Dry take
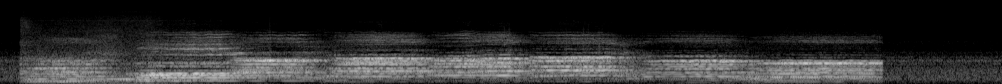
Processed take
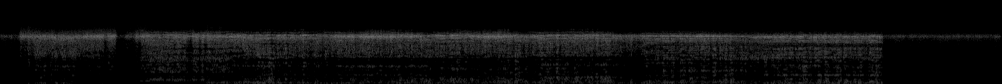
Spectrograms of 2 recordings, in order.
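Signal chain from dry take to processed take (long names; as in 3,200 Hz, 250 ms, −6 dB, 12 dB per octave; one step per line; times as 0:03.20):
stylus tracing distortion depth 0.05 ms
0:01.16–0:02.07: Bessel high-pass filter 600 Hz, order 4
gate on every frequency bin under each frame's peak −30 dB weak
downward compressor 2.5 to 1, threshold −55 dBFS, peak gain reduction 13 dB
brickwall limiter −44.5 dBFS, peak gain reduction 6.5 dB
low-pass with resonance 3,700 Hz, resonance Q 12
repeating echo 245 ms, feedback 48%, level −23.5 dB
level +2.5 dB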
